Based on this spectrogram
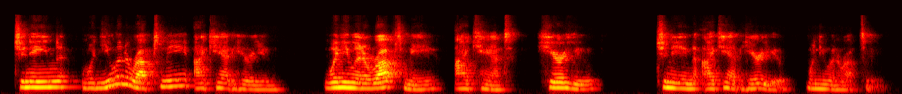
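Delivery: calm, low-voiced. Speaker demonstrating how to answer someone who keeps interrupting, low calm voice. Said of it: "keep your voice low and repeat their name".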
